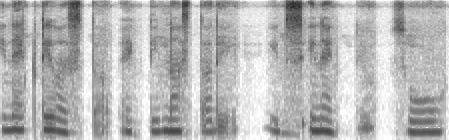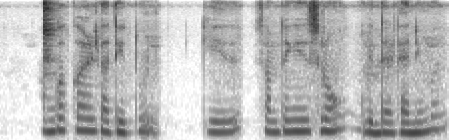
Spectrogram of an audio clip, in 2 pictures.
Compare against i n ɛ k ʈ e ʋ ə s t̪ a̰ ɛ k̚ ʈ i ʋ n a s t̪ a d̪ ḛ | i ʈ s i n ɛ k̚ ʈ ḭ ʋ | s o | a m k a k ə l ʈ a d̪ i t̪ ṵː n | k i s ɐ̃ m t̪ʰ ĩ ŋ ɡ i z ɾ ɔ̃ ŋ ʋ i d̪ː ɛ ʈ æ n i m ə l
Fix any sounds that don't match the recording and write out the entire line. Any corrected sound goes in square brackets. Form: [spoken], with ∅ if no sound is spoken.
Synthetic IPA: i n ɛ k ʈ [i] ʋ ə s t̪ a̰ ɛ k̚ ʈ i ʋ n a s t̪ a d̪ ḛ | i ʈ s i n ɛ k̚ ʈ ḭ ʋ | s o | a m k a k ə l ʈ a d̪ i t̪ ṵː n | k i s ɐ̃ m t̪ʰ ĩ ŋ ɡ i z ɾ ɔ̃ ŋ ʋ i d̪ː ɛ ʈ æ n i m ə l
